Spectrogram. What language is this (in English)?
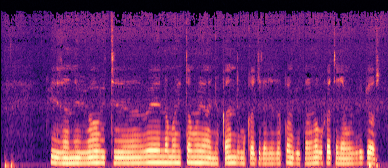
Kinyarwanda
